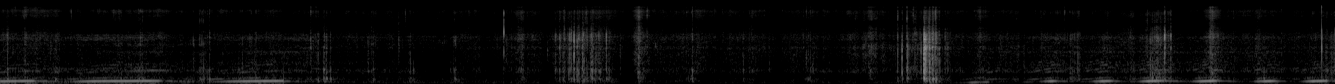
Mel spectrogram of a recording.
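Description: Rustling and crinkling of grass and weeds being pulled by hand, with scattered sharp snaps, the loudest just after nine seconds. A low, pitched, repeated call sounds three times near the start and again, about two to three times a second, from about ten seconds in.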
